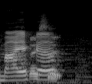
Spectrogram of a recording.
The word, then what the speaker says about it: Mayaka: You mean Mayaka? You said Miyaka or something. – Mayaka. I dropped a syllable because it's late at night.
